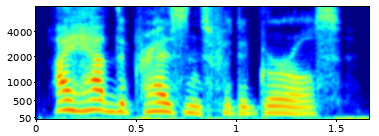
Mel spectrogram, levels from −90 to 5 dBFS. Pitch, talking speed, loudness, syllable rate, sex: 195 Hz, 250 wpm, -20 LUFS, 5.8 syllables/s, female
